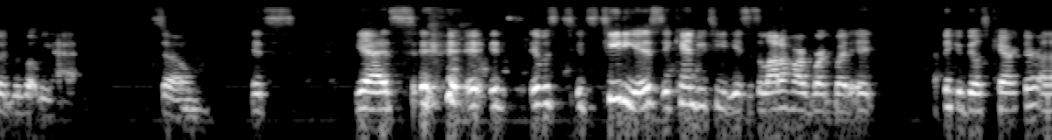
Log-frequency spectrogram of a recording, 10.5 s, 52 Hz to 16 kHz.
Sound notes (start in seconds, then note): 3.7 laughs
